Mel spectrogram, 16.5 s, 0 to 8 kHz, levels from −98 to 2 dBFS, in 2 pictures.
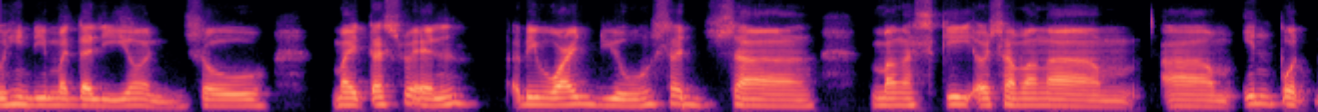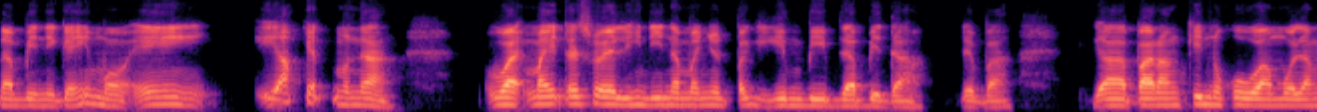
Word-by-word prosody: hindi 135 -1 0
madali 125 -2 +1
'yon. 105 -7 -3
So, 120 -1 -1 0.4
might 135 0 +2
as 145 +1 +2
well, 135 +5 +2 0.4
reward 145 +1 +3
you 130 +1 -1
sad 155 -4 -2
sa 140 -2 +1 0.8
mga 130 0 +1
ski 145 -1 0
or - - +3
sa 130 - +1
mga, 130 -1 +1 0.7
um, 115 -2 0
input 150 -2 -1
na 125 - +3
binigay 125 +4 -2
mo, 120 -7 -2
eh, 145 -2 0 0.3
iakyat - - -2
mo 140 - -5
na, 135 -7 0 0.5
wa 140 0 +6
might 150 +1 +2
as 155 +1 0
well, 145 -2 +5
hindi 135 0 0
naman 135 0 -1
'yon 130 -1 -5
pagiging 125 0 -3
bida-bida, 115 -4 -1 0.2
'di 110 - -3
ba, 105 +2 -6 0.5
ah, 125 0 +5
parang 135 0 +6
kinukuha 135 -3 +2
mo 125 0 -1
lang 125 0 0
130 Hz, 150 wpm, -24 LUFS, 125-140 Hz, 0.8 s, wa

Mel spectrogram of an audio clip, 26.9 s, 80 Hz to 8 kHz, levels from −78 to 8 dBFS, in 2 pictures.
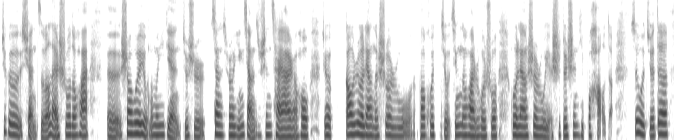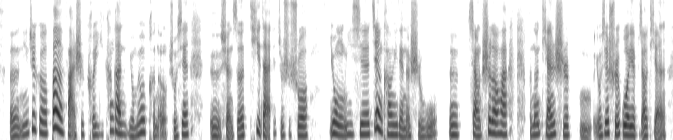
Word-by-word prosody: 这 265 - -6
个 205 -5 +1
选 195 - -3
择 150 +6 -1
来 180 -4 +2
说 200 +1 -1
的 190 0 +1
话， 185 -3 +1 0.4
呃， 160 -1 -2
稍 230 -1 +2
微 225 -1 +5
有 195 -5 +1
那 - - -2
么 200 0 0
一 205 - -1
点 160 -9 -1
就 180 - -4
是 180 +3 -4
像 210 -2 +1
说 195 0 -1
影 185 +1 -2
响 - - 0
就 195 - -11
是 190 - -10
身 200 0 -2
材 195 -5 +1
啊， 170 0 +4
然 175 0 -1
后 185 -1 +1 0.3
这 195 - -2
个 190 -1 0 0.2
高 210 +1 +4
热 215 -2 +4
量 190 -1 +2
的 175 +1 -2
摄 195 +1 -3
入 180 +1 -4
包 190 0 +1
括 195 +1 -3
酒 170 -3 -5
精 195 +1 -3
的 195 -1 0
话， 185 -2 +3
如 180 0 -2
果 175 -1 0
说 180 +1 -2 0.2
过 200 -1 +2
量 190 0 +2
摄 195 +1 -2
入 180 -2 0
也 - - -5
是 190 +1 -8
对 185 -1 0
身 200 +1 -5
体 190 -2 -7
不 190 - -4
好 - - -7
的。 - - -13 0.3
所 250 - -2
以 - - +3
我 220 - +4
觉 180 -3 -2
得， 220 +1 +2 0.3
呃， 175 +5 -1
您 205 +4 -3
这 315 +4 +1
个 240 -5 +2
办 300 +2 +8
法 - - 0
是 215 +2 -5
可 195 -2 -6
以 200 +1 -6
看 280 - -4
看 220 -5 +3
有 175 - -2
没 195 +6 -1
有 255 +1 +4
可 240 -9 -10
能， 185 - -4
首 160 - -4
先， 210 +3 +1 0.4
呃， 180 -1 -1
选 - - -2
择 180 0 +1
替 275 - -1
代， 205 - +2
就 - - -7
是 195 - -11
说， 190 0 +1 0.4
用 200 -5 +4
一 215 - -2
些 215 +1 +1
健 315 +6 +6
康 210 -4 +1
一 205 - +2
点 175 -4 0
的 - - -2
食 80 - -5
物， 90 +2 -4 0.2
嗯， 205 0 +2 0.2
想 175 - +1
吃 255 +6 +1
的 230 -2 +6
话 210 -2 +4 0.4
可 185 - -4
能 205 +1 +1
甜 205 -2 +3
食， 195 -4 0 0.2
嗯 - - -6
有 - - -3
些 235 +3 +4
水 205 -4 +2
果 205 -3 +6
也 190 - +6
比 195 - -20
较 180 - +2
甜， 180 - -3
195 Hz, 260 characters per minute, -21 LUFS, 185-215 Hz, 0.4 s, 办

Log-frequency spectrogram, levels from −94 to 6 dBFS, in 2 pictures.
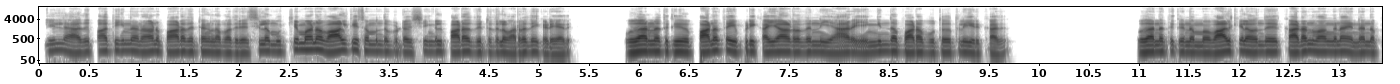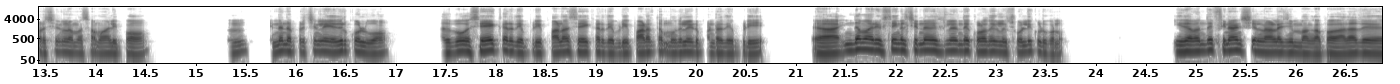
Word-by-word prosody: இல்ல. 155 0 -6
அது 120 +2 -3
பார்த்தீங்கன்னா, 140 0 -2
நானும் 135 -1 -1
பாடத்திட்டங்கள்ல 125 -1 0
பார்த்துருக்கேன். 115 -1 -4
சில 140 0 0
முக்கியமான 160 +4 +2
வாழ்க்கை 150 +3 +4
சம்மந்தப்பட்ட 130 -3 -4
விஷயங்கள் 130 +2 -6
பாடத்திட்டத்தில 120 -2 0
வர்றதே 120 +3 -2
கிடையாது. 95 0 -2 0.6
உதாரணத்துக்கு 135 0 +4 0.2
பணத்த 145 +3 +5
எப்பிடி 125 +1 -3
கையாள்றதுன்னு, 125 -1 +2
யாரும் 120 +2 +1
எந்த 130 +2 -1
பாட 120 +1 +4
புத்தகத்துலயும் 120 0 -2
இருக்காது. 105 - -3 1.4
உதாரணத்துக்கு, 130 0 +2
நம்ம 120 -1 -1
வாழ்க்கையில 130 +1 +5
வந்து 130 +1 -1 0.2
கடன் 135 +4 +4
வாங்கினா, 130 0 +1
என்னென்ன 120 0 -1
பிரச்சனைகள 125 +2 -5
நம்ம 110 -1 -7
சமாளிப்போம்? 105 -2 -3 0.9
ம், 125 +3 -7 0.3
என்னென்ன 135 +3 -1
பிரச்சனைகள 125 +2 -1
எதிர்கொள்வோம்? 120 -5 -1 0.6
அதுபோக, 130 +4 +1
சேர்க்கிறது 140 -3 +3
எப்பிடி? 115 +1 -5
பணம் 125 +1 +1
சேர்க்கிறது 120 -2 -1
எப்பிடி? 110 +1 -4
பணத்த 120 +2 -1
முதலீடு 120 0 -1
பண்ணுறது 110 0 -3
எப்பிடி? 105 0 -4 0.6
அ - - +5 0.3
இந்தமாரி 165 0 +4
விஷயங்கள், 150 -2 0
சின்ன 150 +1 +1
வயசுல 145 0 0
இருந்தே 145 0 -1
குழந்தைகளுக்கு 130 -3 -1
சொல்லிக் 130 +2 -2
கொடுக்கணும். 100 -5 -6 1.1
இத 135 - +4
வந்து 140 +3 +1
பைனான்ஷியல் 145 -3 +1
நாலேட்ஜ்ம்பாங்க. 120 -3 0
அப்ப, 110 - -3
அதாவது 110 +1 +1
125 Hz, 140 wpm, -23 LUFS, 115-135 Hz, 1.4 s, பணத்த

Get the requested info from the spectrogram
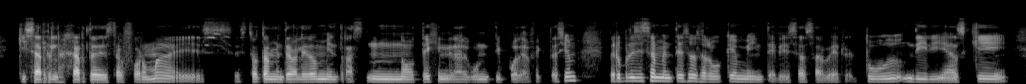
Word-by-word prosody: quizás - - +6
relajarte - - +3
de 110 - +5
esta 110 +1 -2
forma, 135 +6 0
es - - -5
es - - -13
totalmente 120 -1 +3
válido 120 +1 +3
mientras 120 -1 -1
no 120 -1 +2
te 125 +2 -1
genere 120 - -3
algún 115 0 -5
tipo - - -6
de - - -5
afectación, 185 +1 -4 0.3
pero, 150 - +1
precisamente 160 -1 +3
eso 150 +1 +1
es 140 - -4
algo 125 -2 -1
que 140 -1 -1
me 130 -1 0
interesa 115 -2 -5
saber, - - -5 0.2
¿tú 125 +2 -1
dirías 120 - -1
que 130 -1 0
125 Hz, 170 wpm, -24 LUFS, 120-140 Hz, 0.3 s, quizás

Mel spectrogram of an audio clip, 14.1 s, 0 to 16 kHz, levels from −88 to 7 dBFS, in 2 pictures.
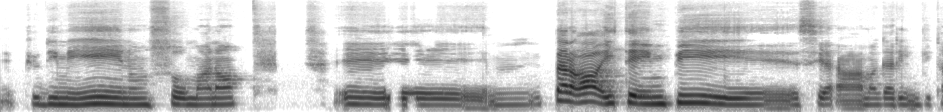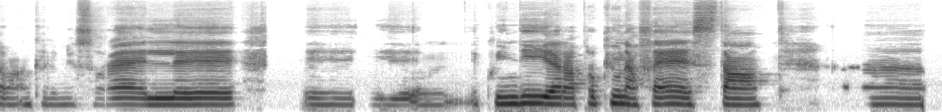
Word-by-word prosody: più 185 - -9
di 180 +1 -1
meno, 175 0 +1
insomma 170 0 -4
no? 175 +1 -4 0.6
Ehm 170 - -6
però 250 -3 +7
ai 205 -4 +4
tempi 190 - +1
si 170 - -9
era 90 - -5
magari 170 0 -6
invitava 175 +1 -11
anche 175 +1 -14
le 170 - -16
mie 175 0 -17
sorelle 175 0 0 0.5
e 170 -1 -13
ehm 165 +6 -11
e 185 - -16
quindi 195 +1 +3
era 185 -2 +5
proprio 195 +3 -2
una 185 -3 +3
festa. 175 -2 +1 1.0
Eh 170 0 -6
175 Hz, 110 wpm, -17 LUFS, 170-185 Hz, 1.0 s, però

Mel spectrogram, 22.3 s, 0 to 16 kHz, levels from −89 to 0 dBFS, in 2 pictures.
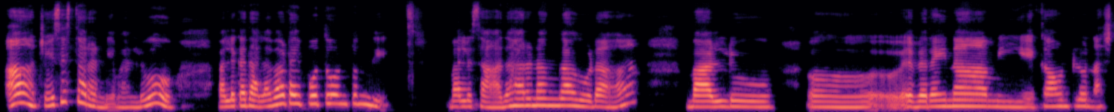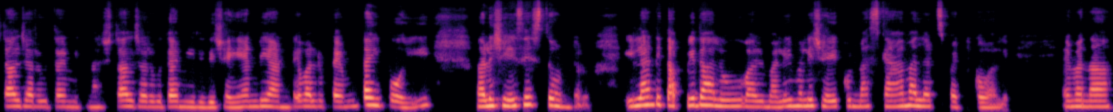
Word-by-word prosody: ఆ! - - +7 0.3
చేసేస్తారండి 245 - -1
వాళ్ళూ. 170 +8 -2 0.7
వాళ్ళకది 200 +3 +1
అలవాటు 245 +10 +2
అయిపోతూ 280 0 0
ఉంటుంది. 275 -6 -3 0.7
వాళ్ళు 190 0 -2
సాధారణంగా 225 +6 +1
గూడా 185 -1 -1 0.9
వాళ్ళు 185 +1 +3 0.7
ఆహ్, 180 +8 -4
ఎవరైనా 195 +2 +1 0.3
మీ 185 -1 -5 0.3
అకౌంట్‌లో 200 +2 -3
నష్టాలు 195 +2 -1
జరుగుతాయి. 185 -1 -3
మీకు 170 0 -13
నష్టాలు 195 +3 -2
జరుగుతాయి. 180 0 0
మీరిది 170 -1 -2
చేయండి 185 +3 -1
అంటే 175 -1 -5
వాళ్ళు 190 -1 0
టెంప్ట్ 190 +5 -1
అయిపోయి 190 -5 0 0.6
వాళ్ళు 195 +2 +8
చేసేస్తూ 235 +3 +4
ఉంటారు. 185 +7 -8 0.4
ఇలాంటి 245 +3 +6
తప్పిదాలు 230 -2 +4 0.2
వాళ్ళు 185 -1 -1
మళ్ళీ 180 +3 -1
మళ్ళీ 210 0 +3
చేయకుండా 190 0 -2
స్కామ్ 195 +3 +1
అలర్ట్స్ 195 -1 -1
పెట్టుకోవాలి. 85 - -4 0.6
ఏమన్నా 190 -1 +1
195 Hz, 105 wpm, -24 LUFS, 180-220 Hz, 0.9 s, వాళ్ళు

